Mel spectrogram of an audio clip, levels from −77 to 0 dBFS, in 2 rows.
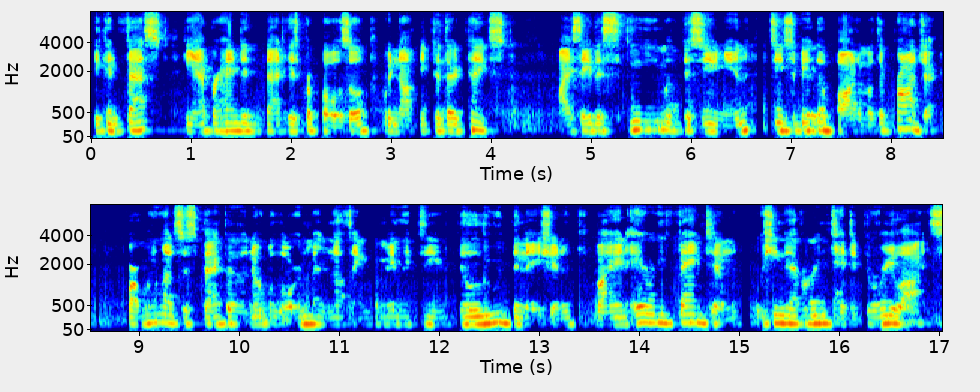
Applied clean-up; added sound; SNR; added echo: none; none; none; none.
